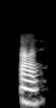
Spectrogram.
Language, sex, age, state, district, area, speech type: Malayalam, male, 18-30, Kerala, Idukki, rural, conversation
